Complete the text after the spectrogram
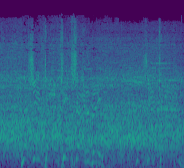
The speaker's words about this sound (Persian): با این تشویق به دلیل پیروزی تیم گجرات تیتانز در ورزشگاه شاید بتوان آن را به عنوان هیجان انگیزترین بازی لیگ برتر هند IPL تا به این مرحله فصل شمارد.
